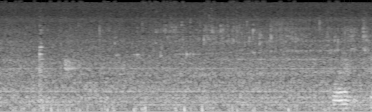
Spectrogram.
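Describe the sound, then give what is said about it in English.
Milk glugs and splashes steadily out of a bottle as it is poured out after a fly flew into it, with a continuous rushing pour that runs for several seconds. A voice briefly sounds near the end. “Does that ruin that bottle of milk? No. How do I get out of it? Fly! I'm going to pour it.”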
